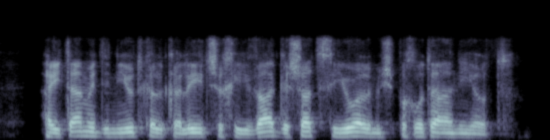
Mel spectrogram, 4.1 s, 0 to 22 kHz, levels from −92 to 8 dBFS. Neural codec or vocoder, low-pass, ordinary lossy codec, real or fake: none; 7.2 kHz; Opus, 32 kbps; real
